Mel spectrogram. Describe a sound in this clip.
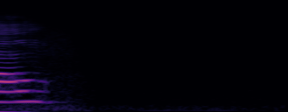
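A young woman speaks briefly and cheerfully into a microphone, close by.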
